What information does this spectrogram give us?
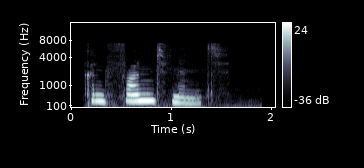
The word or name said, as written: confrontment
